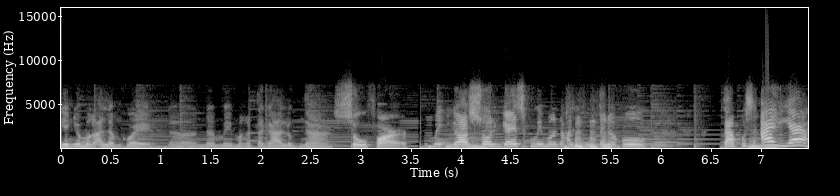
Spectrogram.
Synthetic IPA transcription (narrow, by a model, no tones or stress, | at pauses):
jʊnjʊŋmɐŋa̰ʔɐlamko̞ɛnɐnɐmɐjmɐŋat̪ɐɡaːlo̞ɡ̚nɐsowfaɹmɐjɡaʃsoɾiɡajskʊŋmɐjmɐŋanɐkɐlɪmuːt̪ɐnɐko̞ | t̪aːposajːa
